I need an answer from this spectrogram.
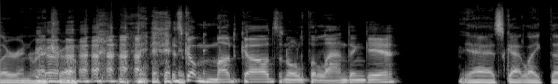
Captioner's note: laughs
